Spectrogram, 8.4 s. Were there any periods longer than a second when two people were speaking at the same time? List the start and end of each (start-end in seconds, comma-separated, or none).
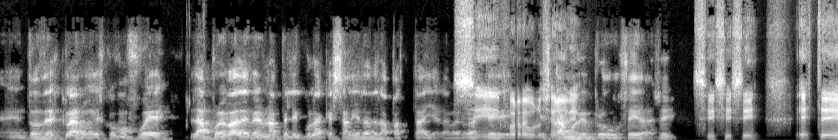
4.5-5.9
